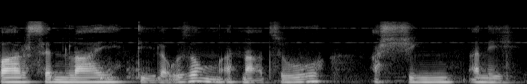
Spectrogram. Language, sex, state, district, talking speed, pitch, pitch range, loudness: Mizo, male, Mizoram, Aizawl, 150 wpm, 105 Hz, 100-110 Hz, -23 LUFS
